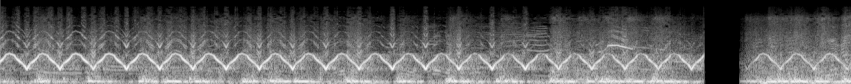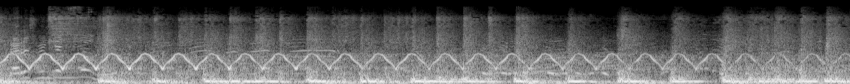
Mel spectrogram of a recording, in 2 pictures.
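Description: Police car's electronic siren on a fast yelp, its pitch sweeping up and down about three times a second over a low pulsing hum. It drops out briefly about seven seconds in, then carries on.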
